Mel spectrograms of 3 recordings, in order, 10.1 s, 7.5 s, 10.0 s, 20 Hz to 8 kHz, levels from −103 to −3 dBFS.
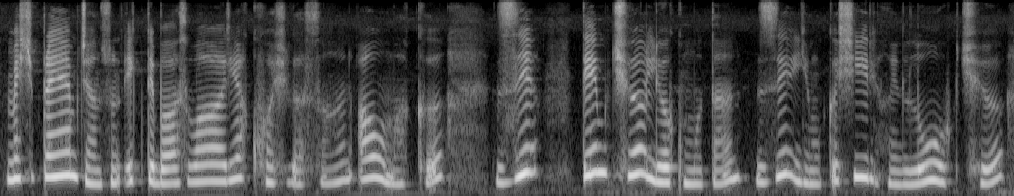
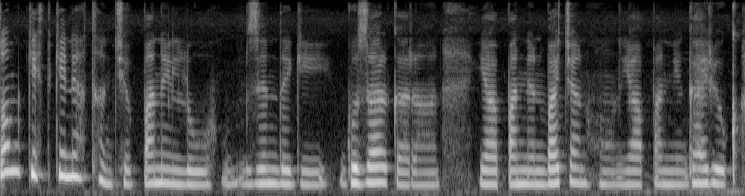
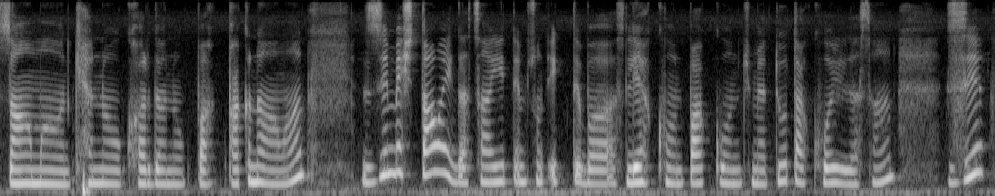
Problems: none marked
